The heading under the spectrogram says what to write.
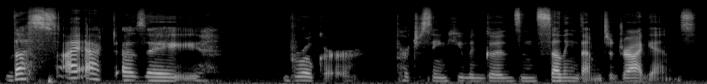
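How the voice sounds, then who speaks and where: A woman playing a courteous, earnest half-dragon broker in a fantasy audio roleplay, speaking formally and with measured eloquence. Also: low-pitched, animated, pushed and bright, dry recording, full character voice, low-quality recording. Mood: wry, businesslike. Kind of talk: scripted fantasy audio roleplay, addressing the listener.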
